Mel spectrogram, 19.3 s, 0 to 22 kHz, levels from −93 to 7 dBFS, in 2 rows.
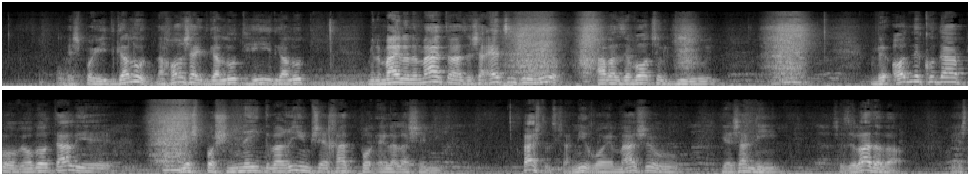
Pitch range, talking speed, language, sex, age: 115-175 Hz, 130 wpm, Hebrew, male, 60-79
